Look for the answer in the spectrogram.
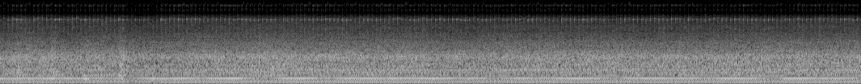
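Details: Free roadside lawn mower with primer bulb, primed three times, started on first pulls; steady even buzz at constant speed, no misses or knocks; running normally.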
